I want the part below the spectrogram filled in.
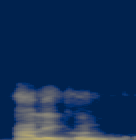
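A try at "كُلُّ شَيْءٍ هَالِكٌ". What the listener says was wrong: হাটাকে আরেকটু লম্বা করলে ভালো হয়।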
